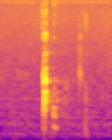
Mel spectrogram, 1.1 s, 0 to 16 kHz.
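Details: A 7-week-old baby girl on a couch gives a single sharp hiccup with a softer follow-on sound in a quiet room; ordinary hiccups.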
